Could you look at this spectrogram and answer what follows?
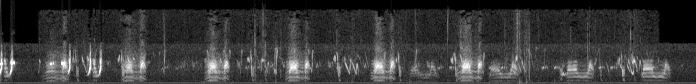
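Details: A female quail calls at dawn with a series of buzzy, harmonic notes roughly every second, punctuated by brief high whistles, with a low mechanical hum throughout.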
